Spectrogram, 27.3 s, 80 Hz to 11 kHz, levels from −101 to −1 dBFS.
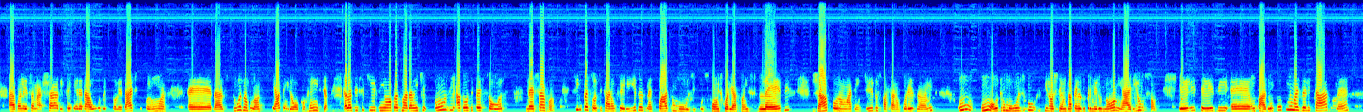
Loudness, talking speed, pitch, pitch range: -20 LUFS, 150 wpm, 240 Hz, 215-280 Hz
